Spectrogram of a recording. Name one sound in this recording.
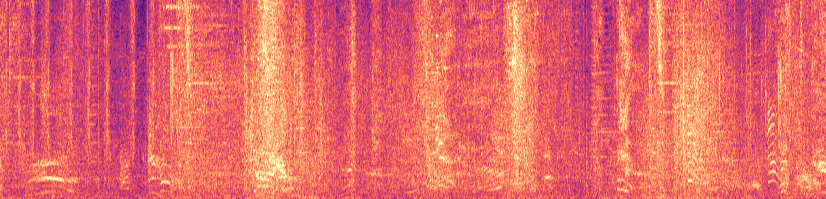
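Blades clash and strike in repeated hits.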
